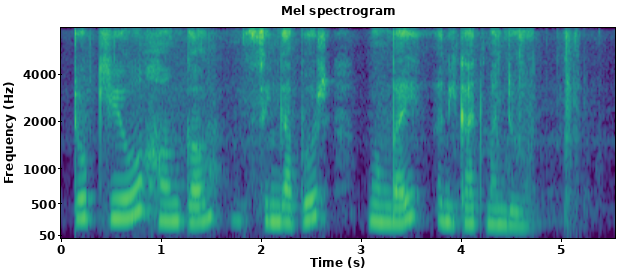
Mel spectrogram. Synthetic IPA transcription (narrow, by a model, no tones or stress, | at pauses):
ʈokjohʌŋkʌŋsiŋɡapur | mumbʌjʌnikaʈmʌnd̪u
